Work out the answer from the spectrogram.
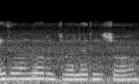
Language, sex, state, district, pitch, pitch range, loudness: Tamil, female, Tamil Nadu, Chennai, 235 Hz, 230-255 Hz, -14 LUFS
